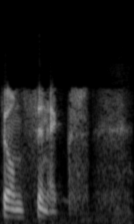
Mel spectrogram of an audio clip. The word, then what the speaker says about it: FilmCynix: Well, you know, our film company, John and mine, our film company is called Film Cynics. And it's spelled FilmCynix, but of course it's film and then of course Cynics.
